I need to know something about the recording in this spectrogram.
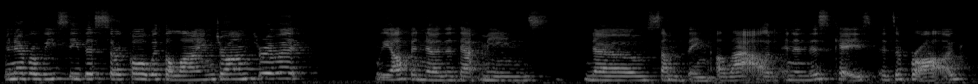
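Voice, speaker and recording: A woman reading a picture book aloud to children in an expressive, engaging way. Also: medium pitch, a little slow. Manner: expressive, asks the young viewers questions. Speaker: children's storyteller at a church story time. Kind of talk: animated read-aloud for children. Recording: roomy, from a distant mic.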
